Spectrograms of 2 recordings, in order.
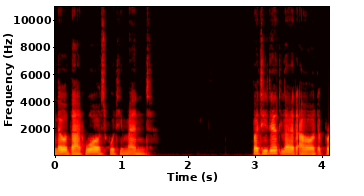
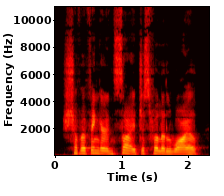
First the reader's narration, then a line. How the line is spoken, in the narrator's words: Merlin pushed back a bit more, whining because he didn't want to say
